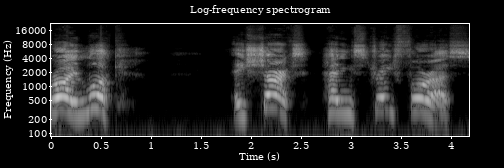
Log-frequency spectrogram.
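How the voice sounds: In a cartoonish character voice, a woman speaks very slowly at a high pitch.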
